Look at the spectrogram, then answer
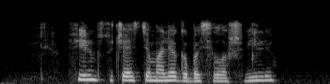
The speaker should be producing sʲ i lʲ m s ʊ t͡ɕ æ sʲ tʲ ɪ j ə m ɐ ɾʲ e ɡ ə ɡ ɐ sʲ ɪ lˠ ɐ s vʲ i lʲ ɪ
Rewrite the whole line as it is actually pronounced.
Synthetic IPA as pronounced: fʲ i lʲ m s ʊ t͡ɕ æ sʲ tʲ ɪ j ə m ɐ lʲ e ɡ ə b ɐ sʲ ɪ lˠ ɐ ʂ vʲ i lʲ ɪ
